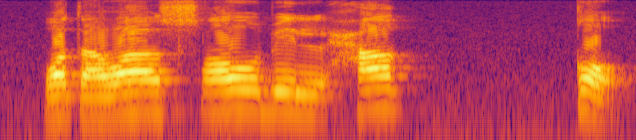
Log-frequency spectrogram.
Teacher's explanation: یہاں وتواصوا صاد کو موٹا ادا کریں گے، اور اگر ہم یہاں وقف کرتے ہیں بالحق پہ تو قاف مشدد ہے تو یہاں قلقلہ ہوگا اور قلقلے کا اعلیٰ درجہ ہوگا. مثلا وتواصوا بالحق، ایسے پڑھیں گے کیونکہ قاف مشدد ہے اور یہاں پہ سب سے زیادہ قلقلہ ہوگا.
